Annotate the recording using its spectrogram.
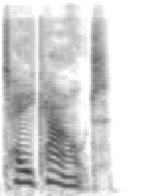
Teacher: The K in take flows into the O in out. So it sounds like tuck out. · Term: consonant to vowel linking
